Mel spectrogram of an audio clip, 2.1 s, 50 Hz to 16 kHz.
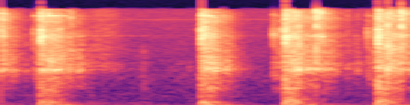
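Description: Muzzle of a Polytech M305 (M1A-type) rifle being tapped down on a soft surface: about five sharp knocks with a short metallic ring, irregularly spaced. The taps jar the barreled action loose from its freshly epoxy-bedded stock.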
